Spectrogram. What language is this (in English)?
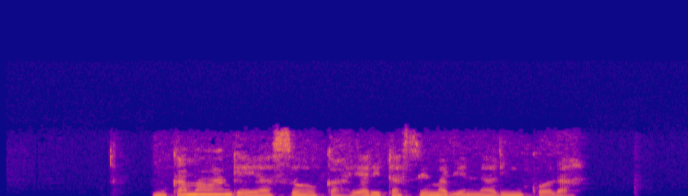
Ganda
